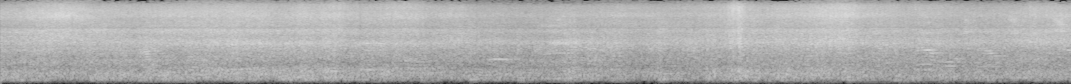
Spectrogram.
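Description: Steady rushing noise of tropical-storm wind and water, with wind buffeting the microphone. There is one brief sharp knock a little past seven seconds in.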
